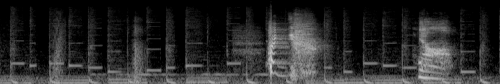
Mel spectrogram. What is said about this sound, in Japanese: 待って、くしゃみ出そう。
